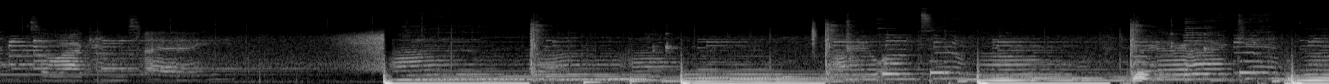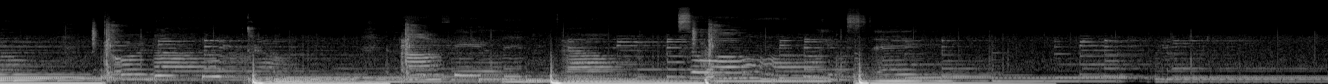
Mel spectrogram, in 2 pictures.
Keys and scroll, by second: 1.7 ctrl+alt+y, 4.0 c.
